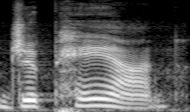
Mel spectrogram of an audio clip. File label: "Japan", English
